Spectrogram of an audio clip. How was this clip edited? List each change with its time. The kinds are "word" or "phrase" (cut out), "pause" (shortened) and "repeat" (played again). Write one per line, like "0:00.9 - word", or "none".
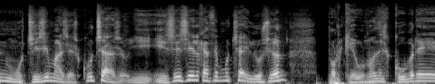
0:02.0 - word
